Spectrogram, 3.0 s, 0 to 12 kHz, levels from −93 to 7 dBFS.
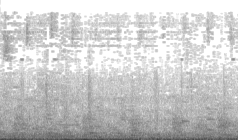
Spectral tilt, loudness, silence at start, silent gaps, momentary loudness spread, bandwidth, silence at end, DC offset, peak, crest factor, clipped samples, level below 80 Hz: -7 dB/octave; -30 LUFS; 0 s; none; 3 LU; 11 kHz; 0 s; under 0.1%; -14 dBFS; 12 dB; under 0.1%; -30 dBFS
